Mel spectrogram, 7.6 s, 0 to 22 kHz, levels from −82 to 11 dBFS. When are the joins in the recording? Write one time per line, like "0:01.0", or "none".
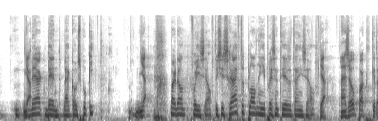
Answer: none

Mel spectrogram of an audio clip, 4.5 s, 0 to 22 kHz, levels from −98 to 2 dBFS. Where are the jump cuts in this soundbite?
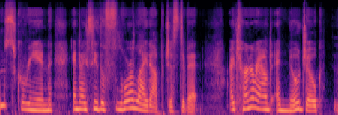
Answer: none

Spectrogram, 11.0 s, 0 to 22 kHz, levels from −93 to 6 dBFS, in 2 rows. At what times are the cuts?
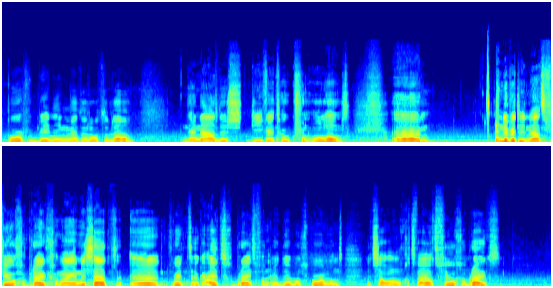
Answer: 0:02.6
0:05.2
0:07.2
0:08.2

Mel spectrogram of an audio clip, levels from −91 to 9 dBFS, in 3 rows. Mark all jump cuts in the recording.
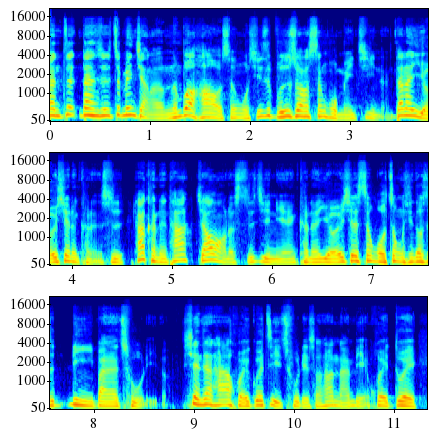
0:04.6
0:05.2
0:08.8

